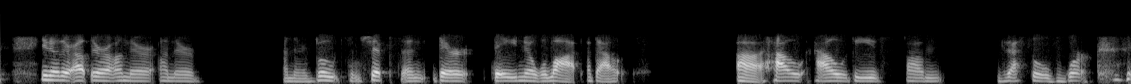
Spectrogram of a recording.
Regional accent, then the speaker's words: New Jersey, United States; I'm a recovered compulsive overeater from New Jersey.

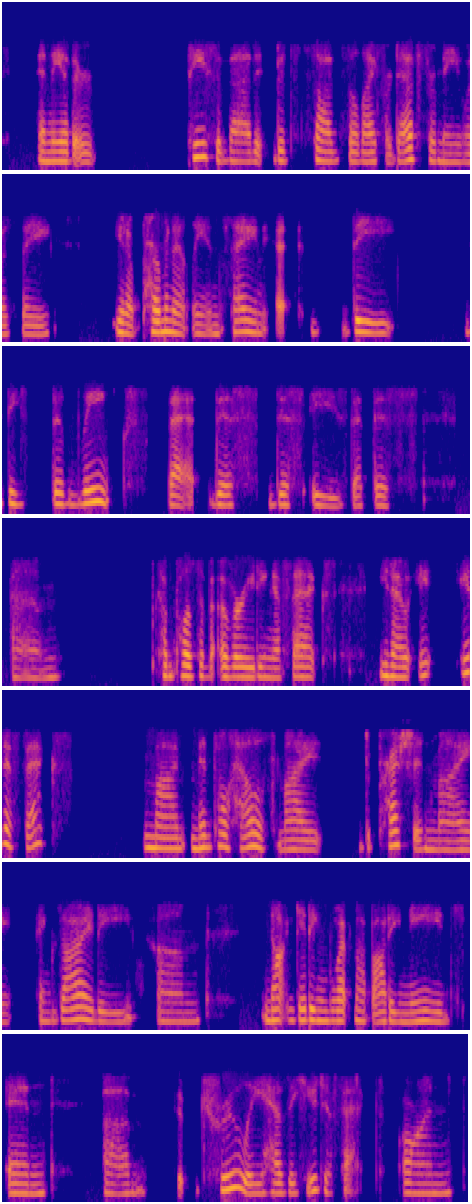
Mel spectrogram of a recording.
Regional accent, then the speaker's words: Alabama, United States; from Alabama, compulsive overeater.

